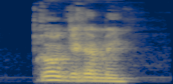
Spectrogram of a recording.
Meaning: 1. to program 2. to program, to write program code
- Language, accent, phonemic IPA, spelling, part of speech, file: French, Canada, /pʁɔ.ɡʁa.me/, programmer, verb, LL-Q150 (fra)-programmer.wav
